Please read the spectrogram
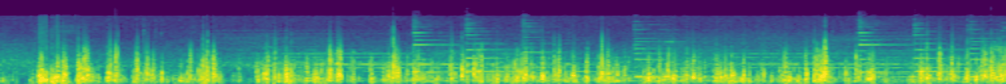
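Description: Background music with a beat and short pitched notes, over wind buffeting the microphone.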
